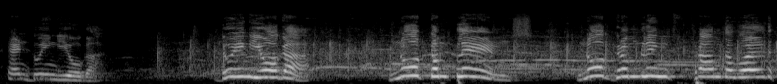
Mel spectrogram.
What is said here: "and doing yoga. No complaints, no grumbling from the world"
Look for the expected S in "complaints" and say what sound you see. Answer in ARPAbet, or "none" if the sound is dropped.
S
